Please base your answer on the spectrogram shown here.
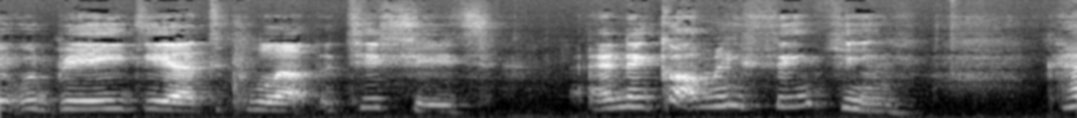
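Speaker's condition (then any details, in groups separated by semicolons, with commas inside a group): Cerebral palsy, dystonic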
